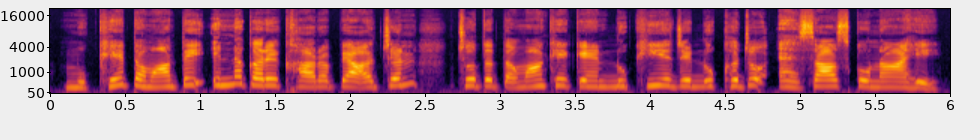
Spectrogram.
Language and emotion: Sindhi, angry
